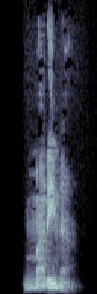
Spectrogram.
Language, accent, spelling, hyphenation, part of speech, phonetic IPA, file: Catalan, Valencia, marina, ma‧ri‧na, noun / adjective, [maˈɾi.na], LL-Q7026 (cat)-marina.wav
- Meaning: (noun) 1. female equivalent of marí (“sailor”) 2. coast 3. seascape 4. navy 5. marina; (adjective) feminine singular of marí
